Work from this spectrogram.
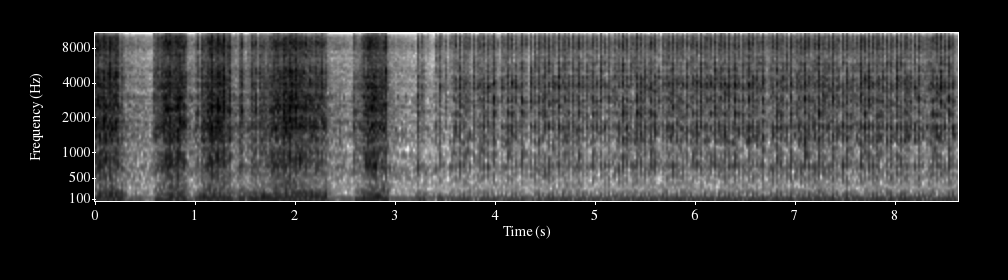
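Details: Mercruiser 470 3.7L carbureted marine engine, first run in 16 years, automatic choke not working properly: several uneven cranking bursts, catches around three seconds, settles into steady even idle; normal start and idle.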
